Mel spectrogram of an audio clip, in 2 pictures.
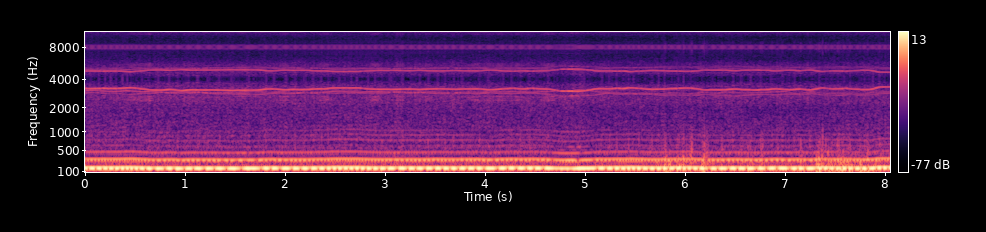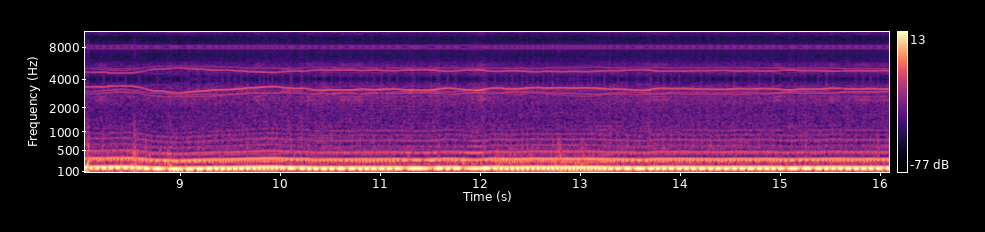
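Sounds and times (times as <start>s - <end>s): drone propellers whirring: 0.0s - 16.0s.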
